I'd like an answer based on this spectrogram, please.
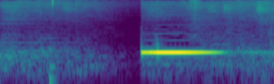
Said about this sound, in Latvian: Deputāti lūdzu balsojumu, lūdzu zvanu.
